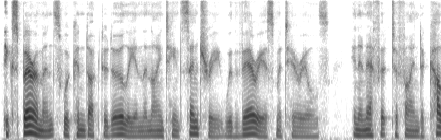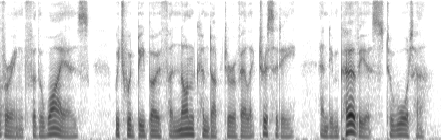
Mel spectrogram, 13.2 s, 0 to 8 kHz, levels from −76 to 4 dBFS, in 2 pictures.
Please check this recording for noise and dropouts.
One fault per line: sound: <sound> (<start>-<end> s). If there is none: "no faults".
no faults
